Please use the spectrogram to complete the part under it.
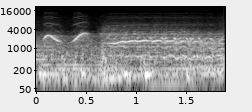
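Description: A horse whinnies in a show's theme intro, a loud rising and falling neigh followed by a long wavering high tone, with faint hoofbeat-like clopping beneath.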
